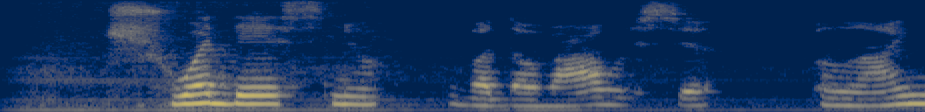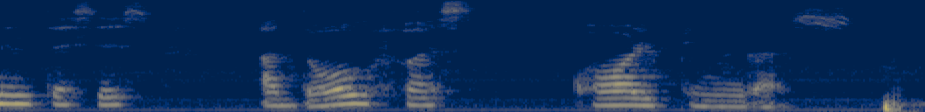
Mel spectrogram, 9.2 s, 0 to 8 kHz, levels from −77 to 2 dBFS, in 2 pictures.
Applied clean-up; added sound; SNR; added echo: none; none; none; none.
